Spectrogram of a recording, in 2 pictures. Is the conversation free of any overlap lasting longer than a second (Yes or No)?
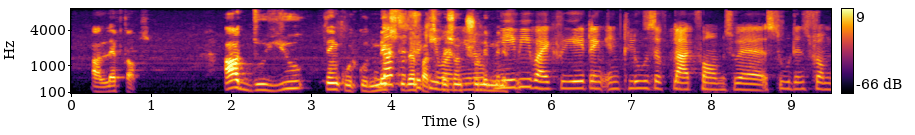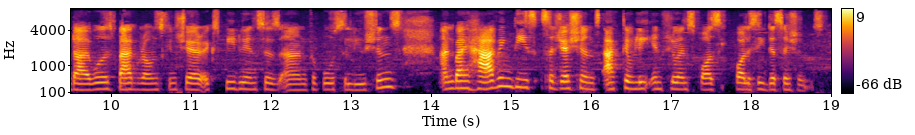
No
